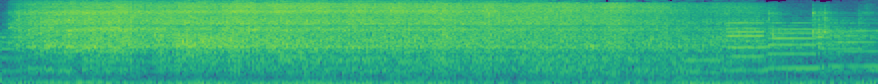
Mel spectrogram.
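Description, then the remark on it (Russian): A long, steady hiss of breath drawn through slightly parted teeth during a breathing exercise, with a slight smile and soft lips. The breath is airy and continuous for about four seconds, with a few faint tones surfacing near the end. “И сейчас делай через зубки, через чуть открытые зубки дыхание.”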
